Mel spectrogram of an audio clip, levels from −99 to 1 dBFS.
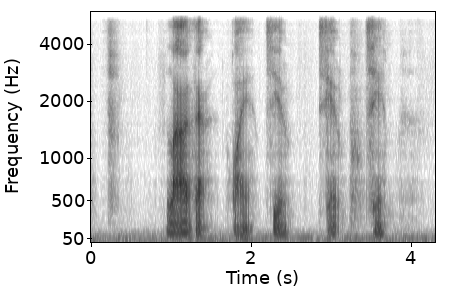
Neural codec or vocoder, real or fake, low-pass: autoencoder, 22.05 kHz, a latent of 192 numbers a frame, VITS, trained on many speakers; fake; 5.4 kHz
